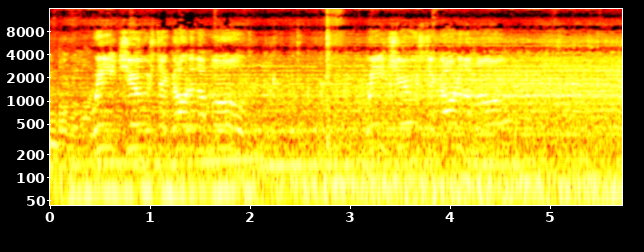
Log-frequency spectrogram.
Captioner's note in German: Menge klatscht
